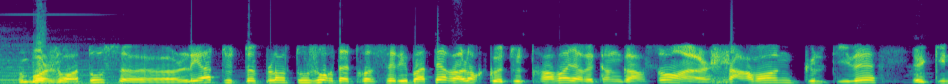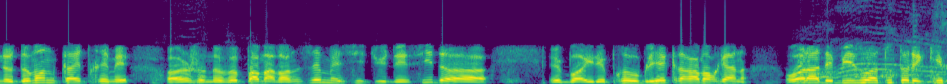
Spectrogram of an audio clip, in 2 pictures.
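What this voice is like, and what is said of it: Bad put-on southern French accent. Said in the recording (French): “C'est quoi cet accent du midi pourri ?”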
